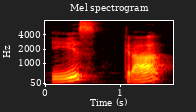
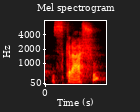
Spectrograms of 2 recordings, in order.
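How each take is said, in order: First: ES-CRA-CHO read out slowly, one syllable at a time. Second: Said in the usual way. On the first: Shown as a demonstration. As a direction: sound out "Escracho" in separate syllables. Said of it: "você vai ler como?".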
